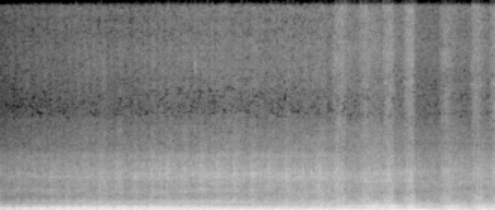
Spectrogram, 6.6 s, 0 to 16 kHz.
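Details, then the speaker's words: 2001 Suzuki Katana 600 four-cylinder after fuel delivery and misfire fix, carbs filled and open vacuum line capped: idling then blipped with a firm even burble, no stumbles; running on all four cylinders. "Oh yes. Oh, I can tell the difference. 100% running on all 4. Not even a question. 100% running on all 4 cylinders."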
